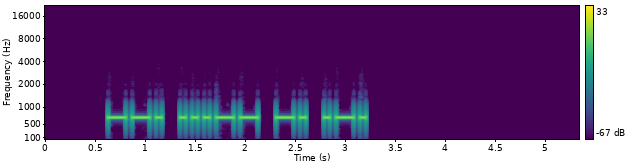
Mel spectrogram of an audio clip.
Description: Morse code, heard as a keyed tone, about 20 wpm, 700 Hz. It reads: G3NR
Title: DXCC-100 Call Signs - 4 Characters - Repeated 3x - 20wpm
